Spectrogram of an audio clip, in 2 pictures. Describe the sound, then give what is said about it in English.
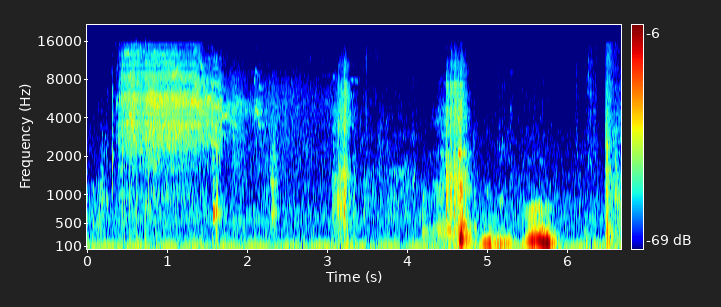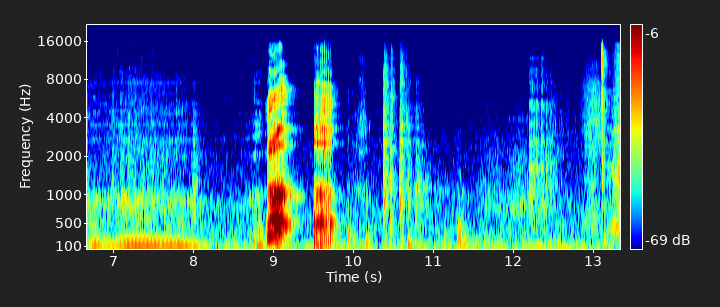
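A few short burps break an otherwise quiet stretch, one louder, harsher one near the end, with a faint low hum underneath and no talking. “Coughing and burping?”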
